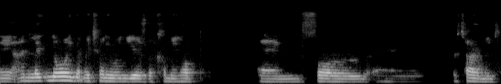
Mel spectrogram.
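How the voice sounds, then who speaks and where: This man has a fairly high pitch and a dark, mellow tone. He speaks in an Irish accent with monotone, flat intonation. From Ireland, Dundalk (north-east). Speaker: business founder and keynote speaker. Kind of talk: keynote presentation. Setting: virtual summit. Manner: fast.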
